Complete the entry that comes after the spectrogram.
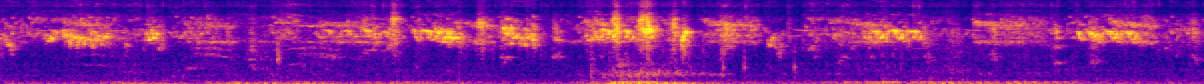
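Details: Budgerigars eating beetroot give a soft, continuous high warbling chatter of chirps and squeaks, with one louder sharp note near the middle and faint low background rumble.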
